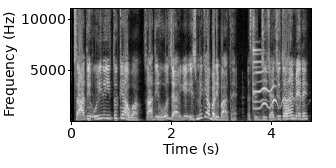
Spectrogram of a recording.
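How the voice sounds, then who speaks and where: A woman's voice: on the high side, expressive, a little fast, loud music behind the voice, pitched below the performer's own voice, natural voice. Woman doing a cheeky teasing young guy.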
